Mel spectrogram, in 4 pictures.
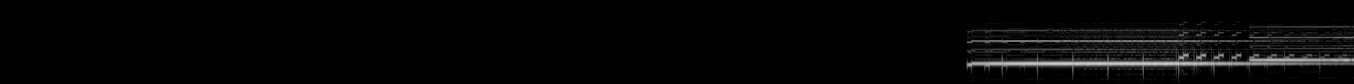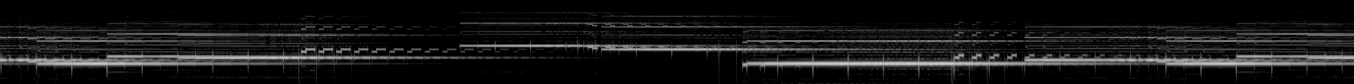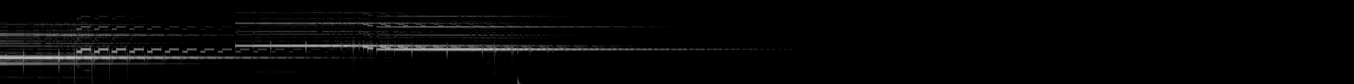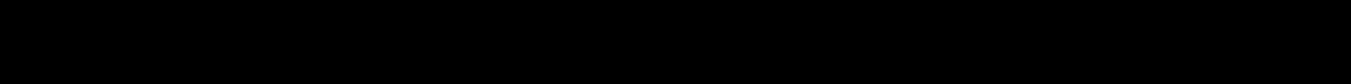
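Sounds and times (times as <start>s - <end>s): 
flute: 9.7s - 34.5s.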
